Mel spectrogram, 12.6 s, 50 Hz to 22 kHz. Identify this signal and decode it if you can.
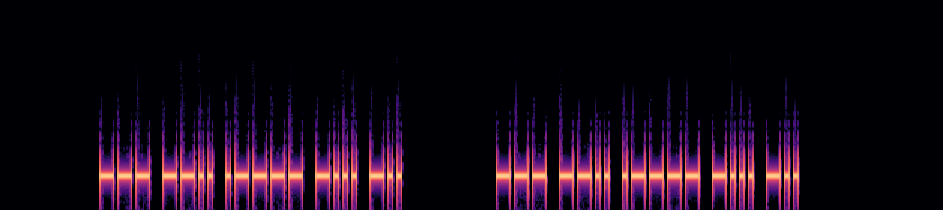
Morse code, heard as a keyed tone, about 20 wpm, 700 Hz. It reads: OZ1BD OZ1BD
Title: DXCC-100 Call Signs - 5 Characters - Repeated 2x - 20wpm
